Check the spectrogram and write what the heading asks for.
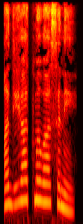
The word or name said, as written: ಅಧ್ಯಾತ್ಮವಾಸನೆ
